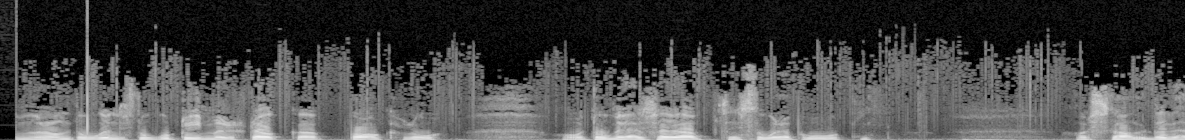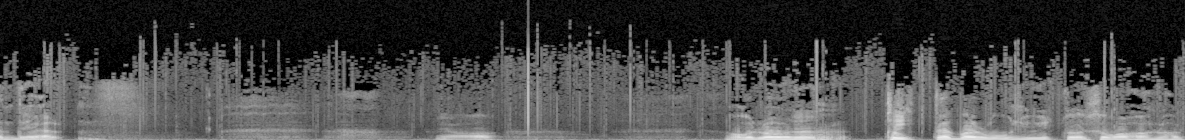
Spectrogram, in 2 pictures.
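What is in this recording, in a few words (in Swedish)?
Svärta Södermanland, dialekter; Folkminnen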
